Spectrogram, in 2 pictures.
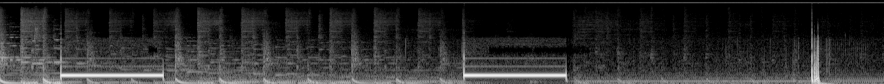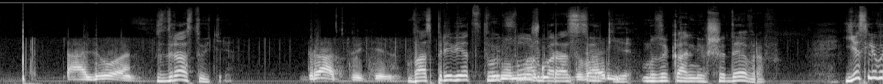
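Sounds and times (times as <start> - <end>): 
steady high telephone beep while dialing: 0.6 - 1.7, 4.6 - 5.7
rhythmic telephone clicking pulses: 9.0 - 9.3
speech: 9.6 - 11.3, 11.9 - 16.6, 17.3 - 17.6.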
